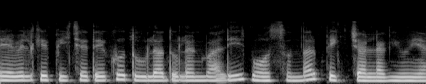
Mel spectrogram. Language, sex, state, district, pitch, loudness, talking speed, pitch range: Hindi, female, Haryana, Charkhi Dadri, 185 Hz, -15 LUFS, 180 wpm, 180-200 Hz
